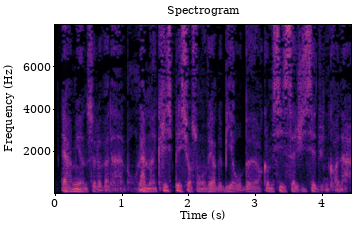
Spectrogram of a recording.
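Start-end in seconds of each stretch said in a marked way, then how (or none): none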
